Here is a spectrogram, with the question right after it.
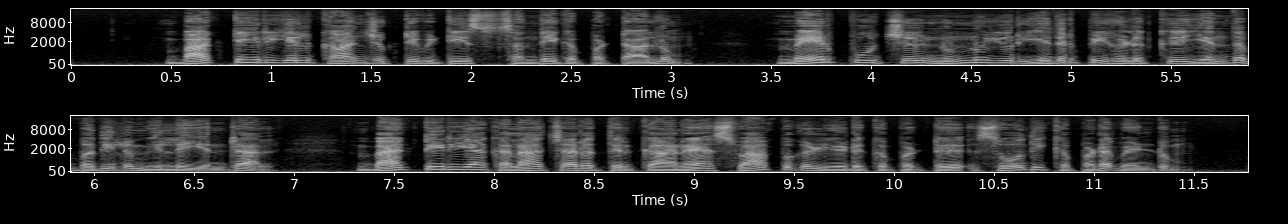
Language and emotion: Tamil, neutral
